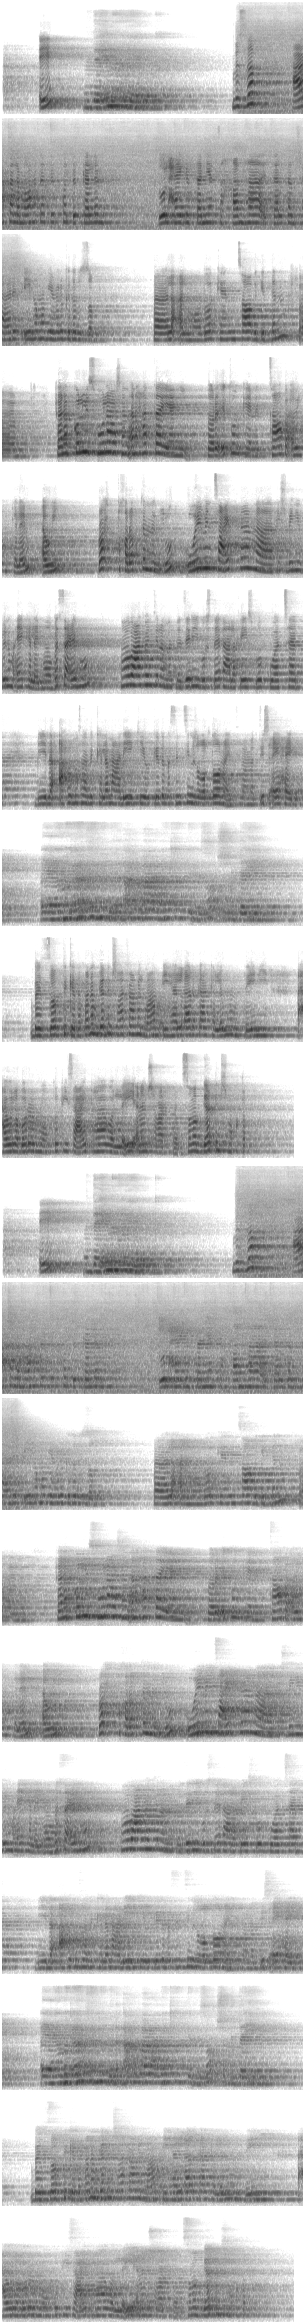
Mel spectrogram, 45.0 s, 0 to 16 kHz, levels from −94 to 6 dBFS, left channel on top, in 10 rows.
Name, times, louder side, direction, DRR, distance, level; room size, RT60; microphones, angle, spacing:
voice 1, 0.5-0.9 3.4-3.9 4.3-6.1 6.9-10.5 11.3-13.9 14.3-19.0 19.5-23.9 24.3-27.0 27.6-31.6 36.5-40.2 40.5-44.3, left 5 dB, 85° left, 8 dB, 0.4 m, -24 dB
voice 2, 1.2-2.2 32.2-35.5, right 1 dB, 85° right, -6 dB, 1.0 m, -26 dB
sound 1, 3.5-9.3, right 1 dB, 45° right, 1.0 m, -39 dB
8.3 x 2.9 x 5.1 m, 2.2 s
head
